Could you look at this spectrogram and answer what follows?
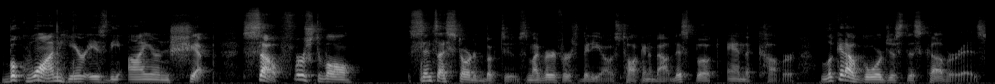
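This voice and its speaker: A man hosting a casual book video, chatty and rambling, often correcting himself, his voice a little hoarse. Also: lowish voice, very animated, moderate pace, a bit bright. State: slightly hoarse. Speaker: book channel host.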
